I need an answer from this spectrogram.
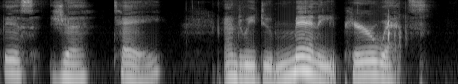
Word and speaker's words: jeté: We jeté, you say it like this, jeté.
